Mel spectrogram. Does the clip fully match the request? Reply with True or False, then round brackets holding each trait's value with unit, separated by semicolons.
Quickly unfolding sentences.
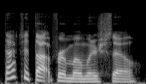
True (330 wpm)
